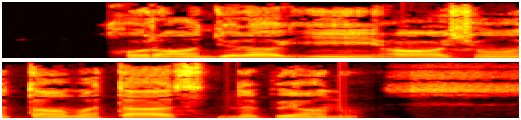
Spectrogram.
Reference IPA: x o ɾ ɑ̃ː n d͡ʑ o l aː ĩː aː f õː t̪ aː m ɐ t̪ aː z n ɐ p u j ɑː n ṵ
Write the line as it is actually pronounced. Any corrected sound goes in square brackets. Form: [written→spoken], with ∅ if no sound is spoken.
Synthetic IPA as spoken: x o ɾ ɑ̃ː n d͡ʑ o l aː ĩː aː [f→ɕ] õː t̪ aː m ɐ t̪ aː [z→s] n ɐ p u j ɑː n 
